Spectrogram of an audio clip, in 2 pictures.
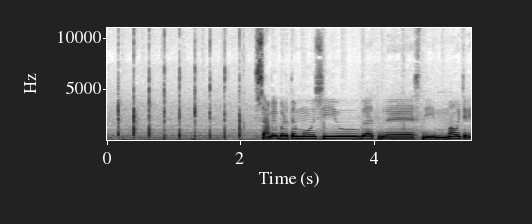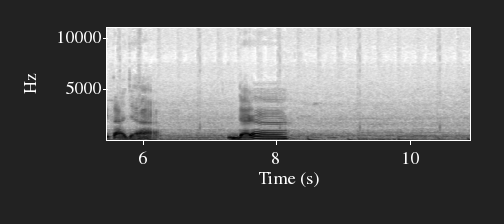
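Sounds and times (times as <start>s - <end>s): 
hand claps: 0.0s - 2.2s
low hum: 0.0s - 10.9s
speech: 2.2s - 6.4s, 7.3s - 8.3s.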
